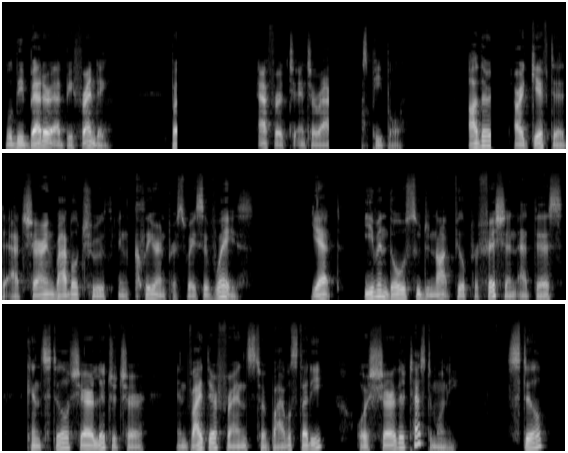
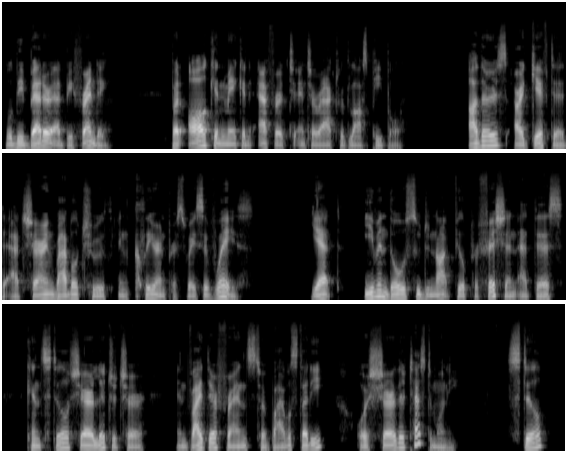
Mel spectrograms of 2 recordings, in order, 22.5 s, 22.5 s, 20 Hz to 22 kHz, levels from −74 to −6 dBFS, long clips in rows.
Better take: second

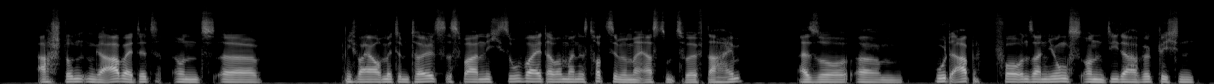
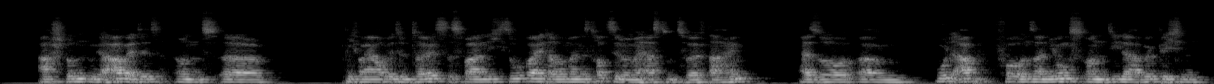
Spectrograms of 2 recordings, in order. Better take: first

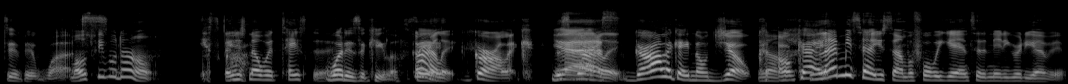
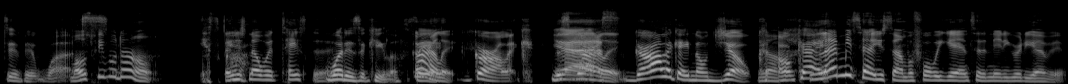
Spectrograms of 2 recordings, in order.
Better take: second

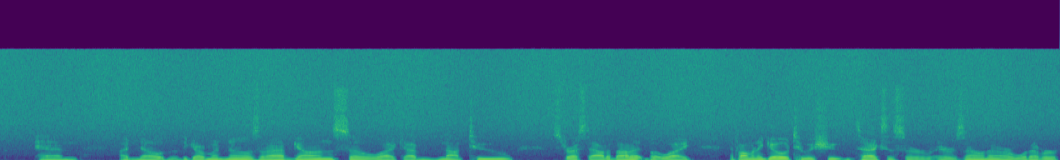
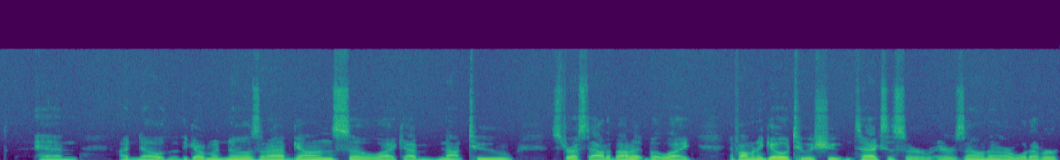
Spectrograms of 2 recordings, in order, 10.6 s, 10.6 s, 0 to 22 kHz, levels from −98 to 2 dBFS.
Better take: second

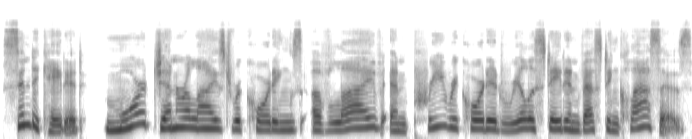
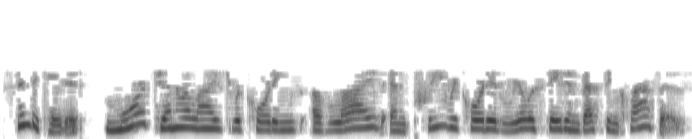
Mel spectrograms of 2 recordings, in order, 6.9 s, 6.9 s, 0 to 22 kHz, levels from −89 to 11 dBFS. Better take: first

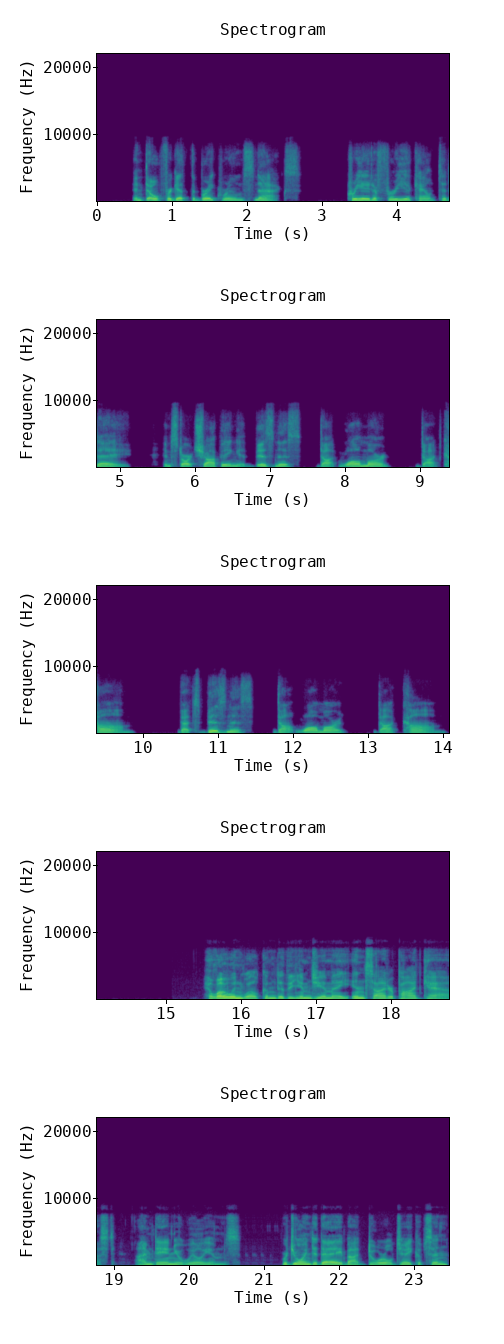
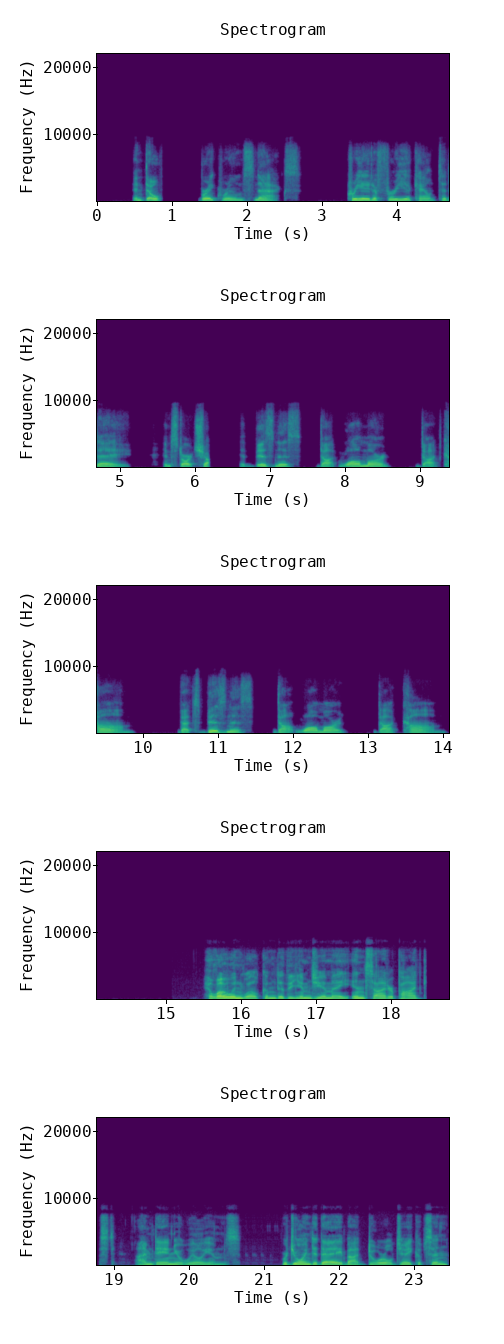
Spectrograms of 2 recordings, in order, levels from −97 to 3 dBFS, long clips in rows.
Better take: first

